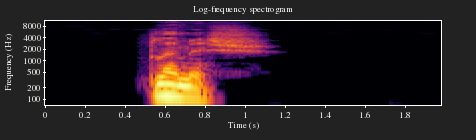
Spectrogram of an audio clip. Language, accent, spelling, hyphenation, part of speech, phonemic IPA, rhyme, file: English, Australia, blemish, blem‧ish, noun / verb, /ˈblɛmɪʃ/, -ɛmɪʃ, En-au-blemish.ogg
- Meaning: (noun) 1. A small flaw which spoils the appearance of something, a stain, a spot 2. A moral defect; a character flaw; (verb) To spoil the appearance of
